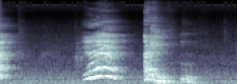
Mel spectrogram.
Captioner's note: clears throat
